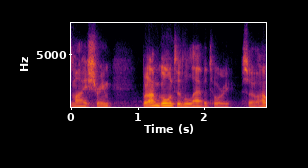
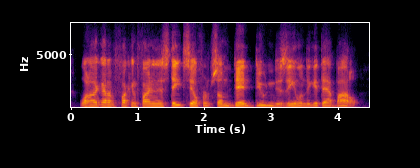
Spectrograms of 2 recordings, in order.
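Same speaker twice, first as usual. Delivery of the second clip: worked-up, raised, high-pitched yelling; 5 semitones higher, 3 dB louder than usual. Speaker rants about having to hunt down a sherry bottle, yelling. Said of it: "I'm yelling".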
